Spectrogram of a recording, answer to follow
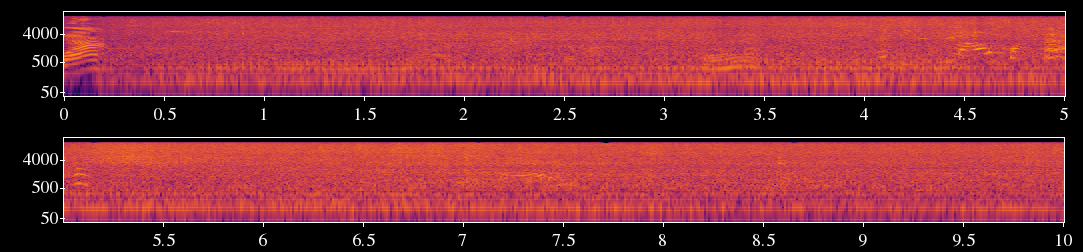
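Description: Steady roar of gas burners under large bánh xèo pans as crepes fry in them, with faint voices in the background.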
